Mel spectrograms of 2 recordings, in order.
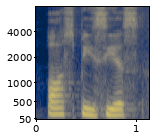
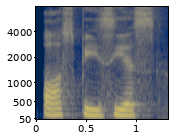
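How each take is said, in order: First: Said in the usual way. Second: ऑस्पिशियस said slowly, syllable by syllable: aus-pi-shi-yas; slow model word. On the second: Shown as a demonstration. (ऑस्पिशियस धीरे-धीरे) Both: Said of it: "तो देखिए meaning कैसे बनती है".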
